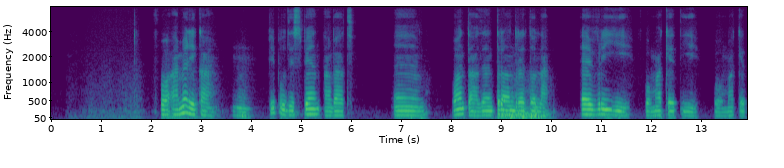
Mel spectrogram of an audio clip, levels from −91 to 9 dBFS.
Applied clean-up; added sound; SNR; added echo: neural mask model RNNoise.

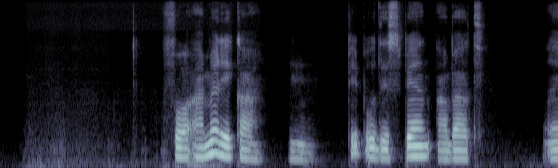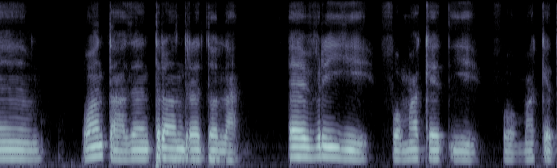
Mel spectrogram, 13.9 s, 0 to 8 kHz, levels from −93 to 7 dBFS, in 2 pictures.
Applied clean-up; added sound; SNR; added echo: neural mask model DeepFilterNet 3.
